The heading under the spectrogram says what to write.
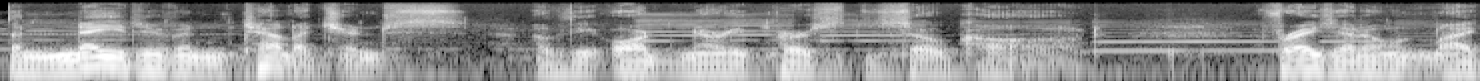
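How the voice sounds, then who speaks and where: Over music in the background, a man with an American accent speaks in a very deep, low pitch with ordinary pitch variation. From Chicago. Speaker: oral historian, radio host. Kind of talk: interview answer.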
